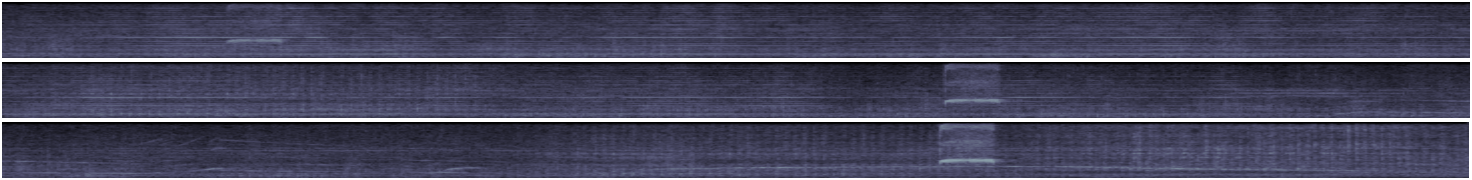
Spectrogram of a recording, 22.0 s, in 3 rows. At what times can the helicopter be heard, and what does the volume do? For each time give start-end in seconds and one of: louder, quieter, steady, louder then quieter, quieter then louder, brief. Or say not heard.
0.0-21.9 steady.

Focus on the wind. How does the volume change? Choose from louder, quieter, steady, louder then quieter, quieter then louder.
steady.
